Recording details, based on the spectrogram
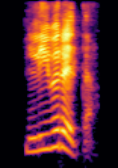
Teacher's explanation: La palabra libreta, de 3 sílabas, es llana porque tiene la fuerza de acentuación en la penúltima sílaba, es decir, la sílaba anterior a la última, bre.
